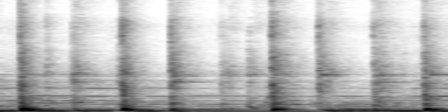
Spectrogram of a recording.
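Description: Barrel-shaped wooden hand drum struck with bare hands in a steady rhythm, about two strokes a second, over recorded backing music with bass and guitar.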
